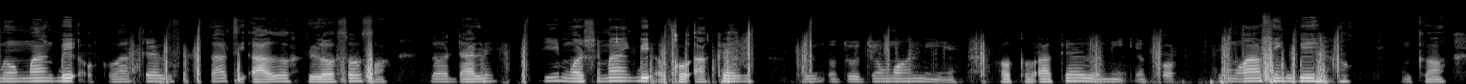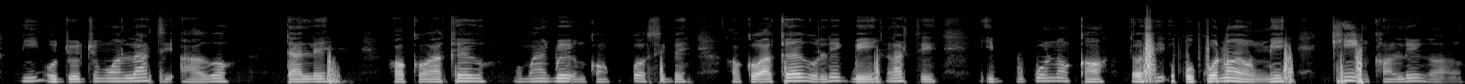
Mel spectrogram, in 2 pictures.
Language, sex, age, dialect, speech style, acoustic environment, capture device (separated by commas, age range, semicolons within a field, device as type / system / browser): Yoruba, male, 18-24, Nigeria - Ijebu, focused; happy, silence, mobile / Linux / Chrome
